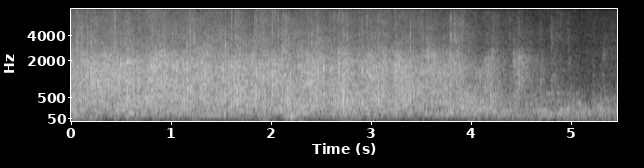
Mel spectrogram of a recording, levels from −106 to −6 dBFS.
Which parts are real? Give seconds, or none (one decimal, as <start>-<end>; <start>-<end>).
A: 4.0-5.1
